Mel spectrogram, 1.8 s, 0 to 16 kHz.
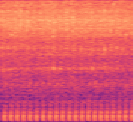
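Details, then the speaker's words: Keeway CR152 single-cylinder motorcycle, 2,000 km, stock carburetor and jet with bullet pipe, before Nibbi 28mm install: quick, even thump idling clearly too fast; idle speed too high, likely a stock carb idle setting problem. "So kung naririnig ninyo masyadong mataas yung idle, siguro nagka-problema sila sa sa minor nya kasi stock pa to"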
